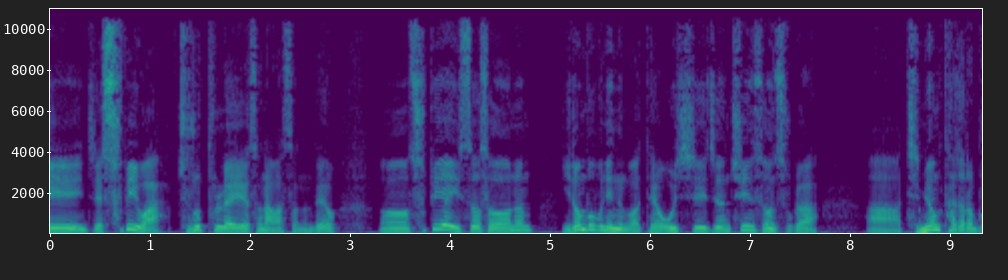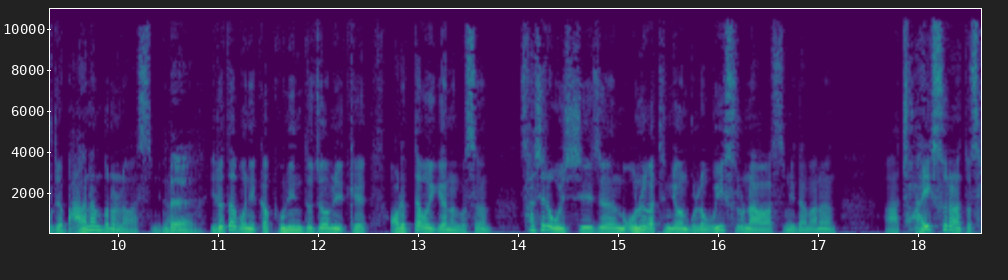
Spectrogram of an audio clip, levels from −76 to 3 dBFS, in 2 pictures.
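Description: No technical faults can be heard anywhere in this speech.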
